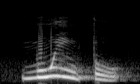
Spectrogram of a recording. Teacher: muito que é um ditongo que nasaliza esse i, né? Muito. · E aqui, ó, vamos colocar são, pronunciado pelo nariz, muito, que é um ditongo que nasaliza esse i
